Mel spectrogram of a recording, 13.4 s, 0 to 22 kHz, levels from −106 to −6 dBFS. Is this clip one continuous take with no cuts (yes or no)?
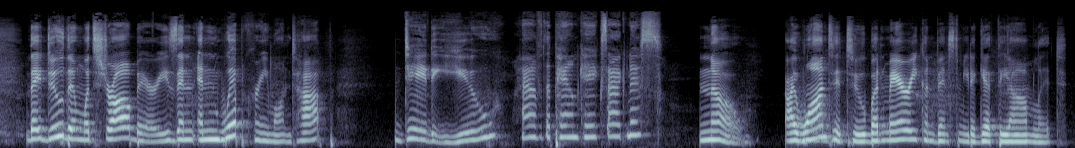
yes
